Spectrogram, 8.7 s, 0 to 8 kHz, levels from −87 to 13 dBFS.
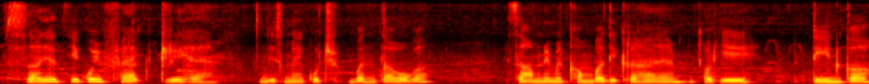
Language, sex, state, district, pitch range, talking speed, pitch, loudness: Hindi, female, Chhattisgarh, Korba, 200-220 Hz, 140 wpm, 205 Hz, -17 LUFS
